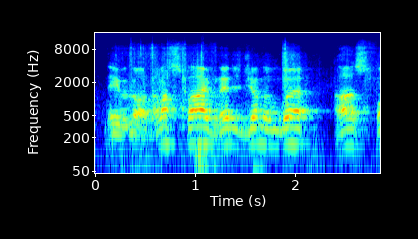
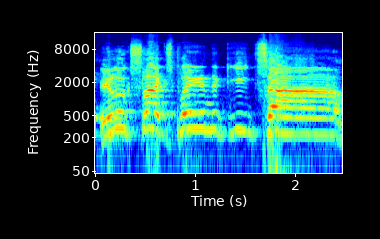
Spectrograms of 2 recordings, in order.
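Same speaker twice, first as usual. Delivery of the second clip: loud showman remark; 8 semitones higher, 9 dB louder than usual. Acted. Excited showman commentary.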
